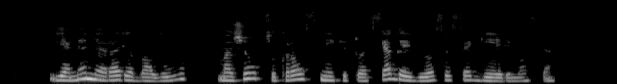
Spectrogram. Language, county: Lithuanian, Telšiai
